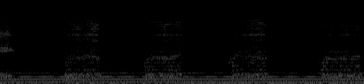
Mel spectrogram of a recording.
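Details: Wild barn owl female in a nest box getting a rat from her mate; five short, airy screeching hisses at an uneven pace of just over one a second, backed by steady low-pitched hum.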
